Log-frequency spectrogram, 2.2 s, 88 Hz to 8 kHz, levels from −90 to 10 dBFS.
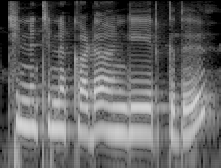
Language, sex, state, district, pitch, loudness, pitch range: Tamil, female, Tamil Nadu, Nilgiris, 235 Hz, -14 LUFS, 225-250 Hz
